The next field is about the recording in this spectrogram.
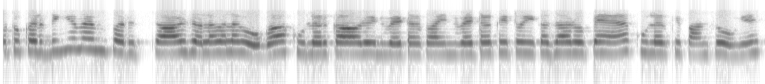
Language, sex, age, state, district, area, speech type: Hindi, female, 18-30, Rajasthan, Karauli, rural, conversation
